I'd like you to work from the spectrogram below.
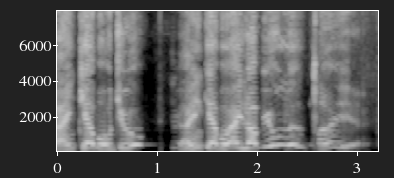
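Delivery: high, angry shout. Explaining tone of voice, the speaker acts out shouting at a mother. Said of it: "you're shouting at the mother".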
